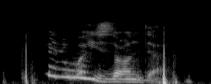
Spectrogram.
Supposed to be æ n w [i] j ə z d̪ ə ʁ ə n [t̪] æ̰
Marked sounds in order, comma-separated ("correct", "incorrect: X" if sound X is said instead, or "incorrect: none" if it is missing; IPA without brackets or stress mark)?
incorrect: æ, incorrect: d̪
